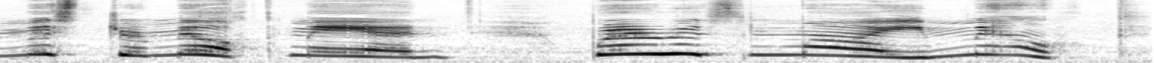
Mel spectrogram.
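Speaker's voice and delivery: high, slow, drawn-out silly wail; goofy milk plea. Retold or imitated. Classmate at his locker calling for the milkman, high goofy wail. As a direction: call out slowly in a high put-on voice. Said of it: "he's like".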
